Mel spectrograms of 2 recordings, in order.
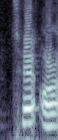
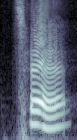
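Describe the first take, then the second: First: The final r sound is pronounced. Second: The final r is dropped, vowel lengthened. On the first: "chair 아니라" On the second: "알바는 빠져요... 약간 채 이렇게"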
